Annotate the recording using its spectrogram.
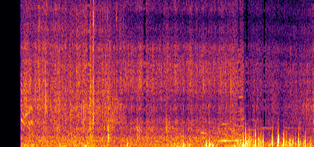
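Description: Water jets of a splash-pad fountain spraying and splattering onto wet pavement, with children's voices and shouts coming in near the end.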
